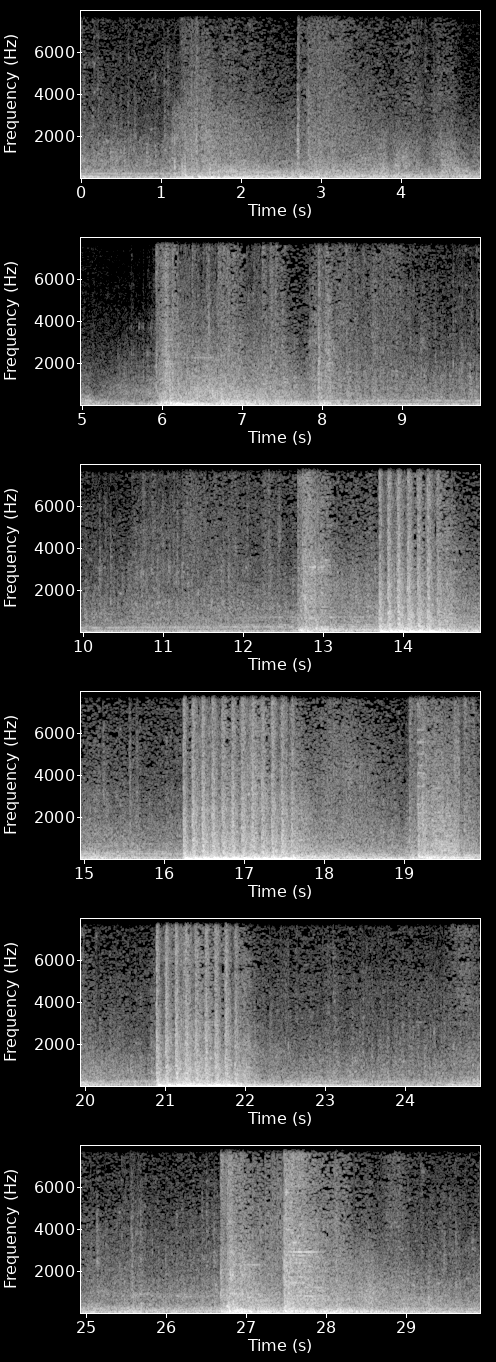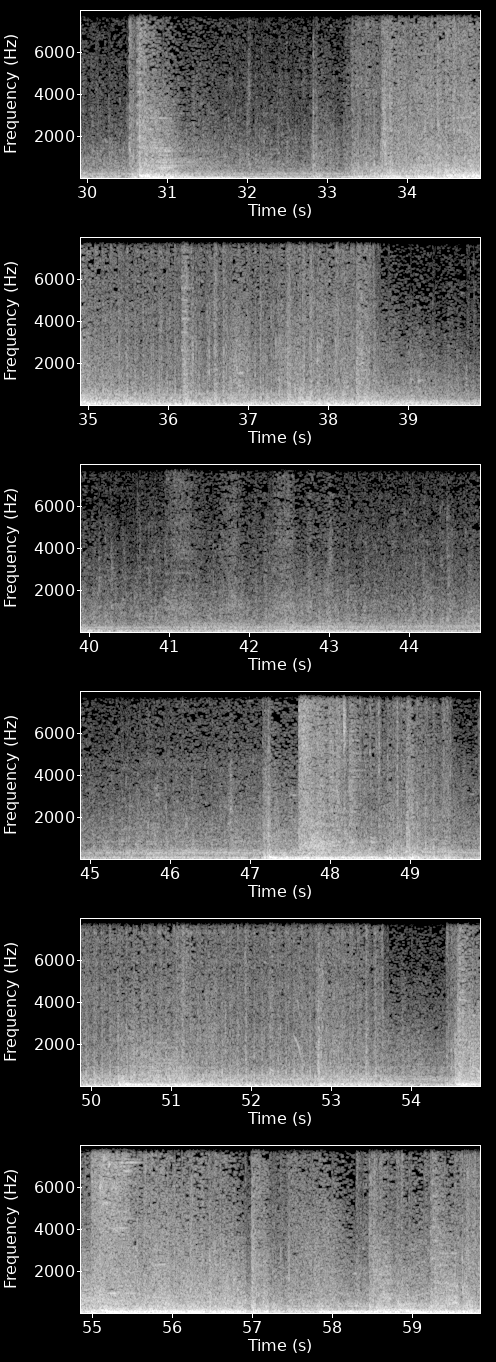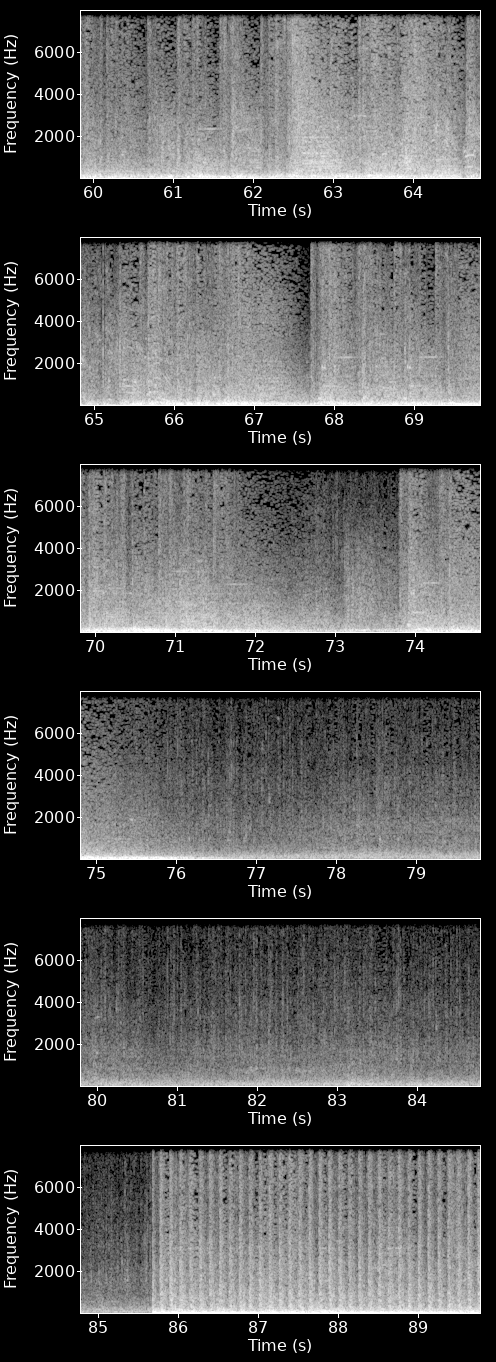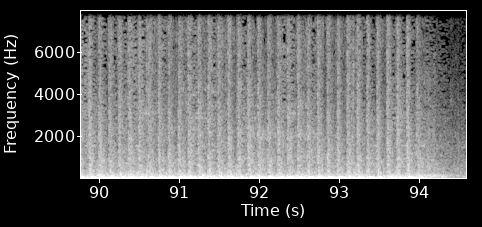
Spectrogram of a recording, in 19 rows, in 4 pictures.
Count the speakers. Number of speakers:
0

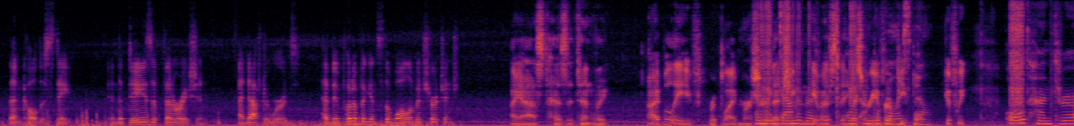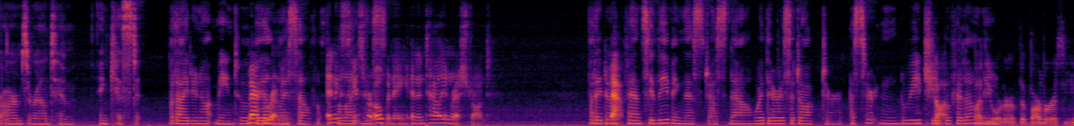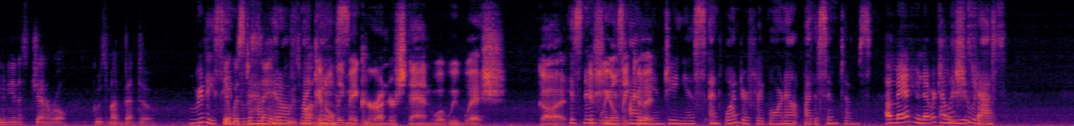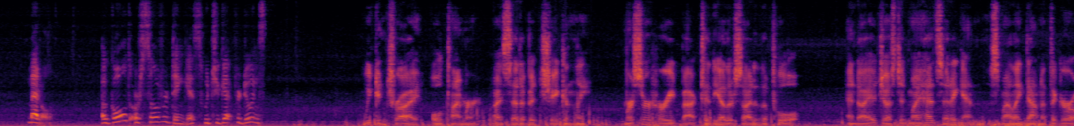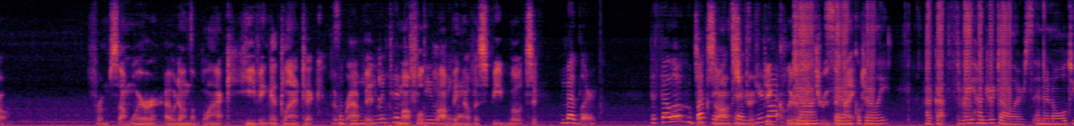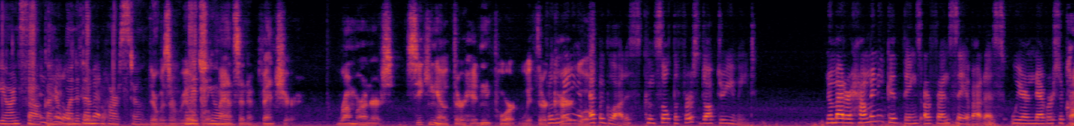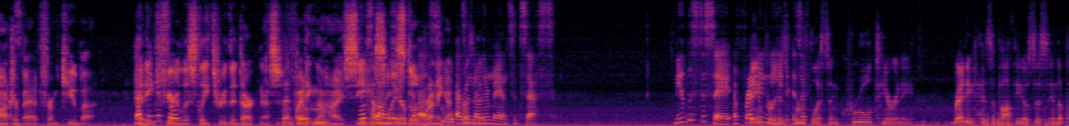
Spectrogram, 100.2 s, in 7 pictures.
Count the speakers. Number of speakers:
5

